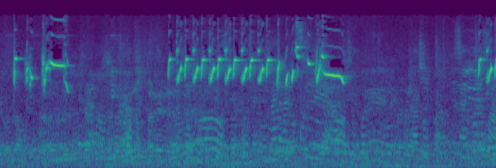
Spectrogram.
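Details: Wedani-style song of a European goldfinch: bursts of sharp high chirps, then a rapid regular string of bright twittering notes, a few long whistled slides and tinkling trills, with quiet pauses and faint murmuring behind.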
